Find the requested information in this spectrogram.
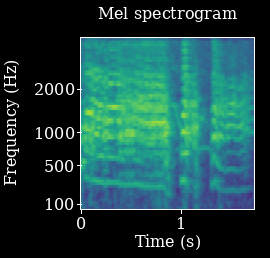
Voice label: man wah, cartoon sounds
